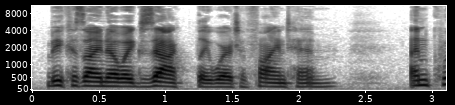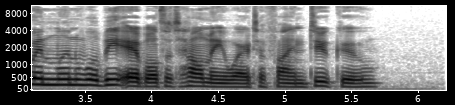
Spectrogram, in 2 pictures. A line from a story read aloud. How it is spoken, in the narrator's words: Shock says calmly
